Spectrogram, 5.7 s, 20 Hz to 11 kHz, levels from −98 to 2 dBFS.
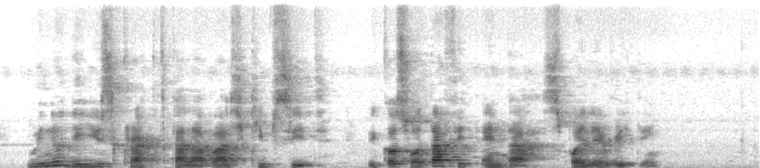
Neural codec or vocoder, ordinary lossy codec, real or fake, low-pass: none; none; real; none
